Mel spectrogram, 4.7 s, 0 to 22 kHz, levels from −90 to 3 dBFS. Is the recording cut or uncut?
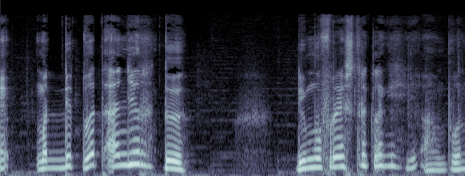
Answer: uncut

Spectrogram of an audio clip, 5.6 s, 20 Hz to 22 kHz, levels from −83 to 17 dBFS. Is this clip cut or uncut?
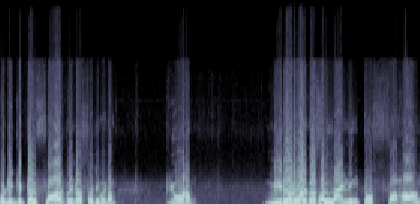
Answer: cut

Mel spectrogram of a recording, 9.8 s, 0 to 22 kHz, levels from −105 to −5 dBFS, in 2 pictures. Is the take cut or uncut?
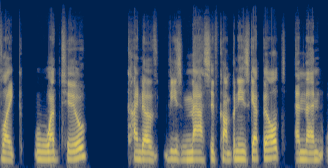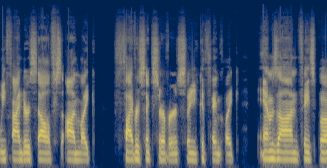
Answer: uncut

